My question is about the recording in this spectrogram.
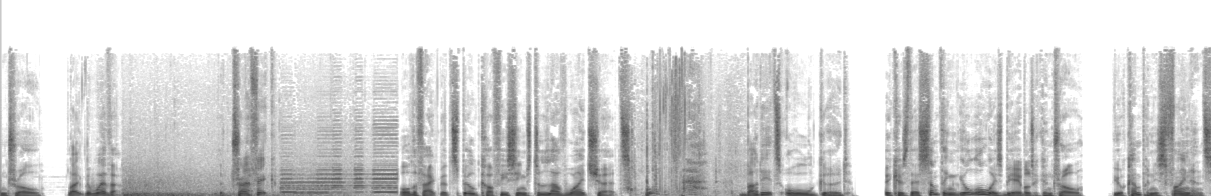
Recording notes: On the floor at the Fine Gael National Conference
